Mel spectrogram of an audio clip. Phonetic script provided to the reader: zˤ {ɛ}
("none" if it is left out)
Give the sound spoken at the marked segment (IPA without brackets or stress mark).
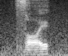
e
